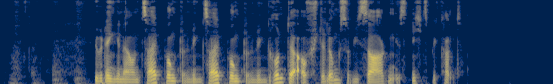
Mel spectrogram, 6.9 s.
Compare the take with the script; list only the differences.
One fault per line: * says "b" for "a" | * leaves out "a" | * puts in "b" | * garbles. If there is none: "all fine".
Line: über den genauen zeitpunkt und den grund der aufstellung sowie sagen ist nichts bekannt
* puts in "zeitpunkt und den"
